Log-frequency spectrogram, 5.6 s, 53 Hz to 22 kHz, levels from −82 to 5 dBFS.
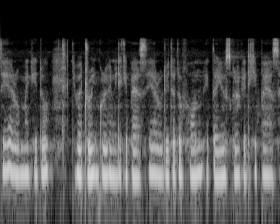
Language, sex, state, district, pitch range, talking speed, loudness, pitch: Nagamese, female, Nagaland, Dimapur, 195-215 Hz, 140 wpm, -18 LUFS, 205 Hz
